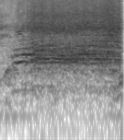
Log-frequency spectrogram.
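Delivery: breathy high puppet hi; a high voiceless little shout; puppet whisper-shout. Acted. Dummy answers the officer again, high whispered puppet shout. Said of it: "Now, I know you heard that".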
